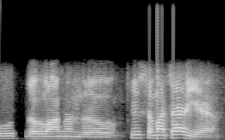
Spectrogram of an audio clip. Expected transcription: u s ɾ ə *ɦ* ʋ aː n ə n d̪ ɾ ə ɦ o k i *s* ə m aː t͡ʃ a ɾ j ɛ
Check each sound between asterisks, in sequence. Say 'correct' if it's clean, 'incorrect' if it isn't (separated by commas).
correct, correct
